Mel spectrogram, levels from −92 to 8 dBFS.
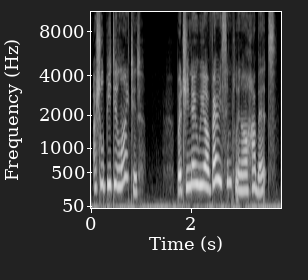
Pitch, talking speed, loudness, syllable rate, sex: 290 Hz, 220 wpm, -16 LUFS, 6.6 syllables/s, female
